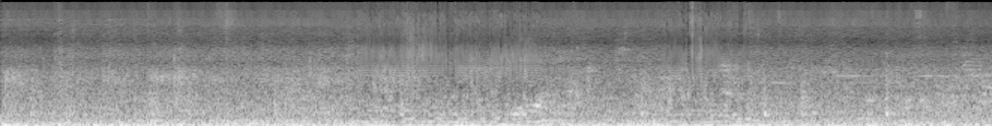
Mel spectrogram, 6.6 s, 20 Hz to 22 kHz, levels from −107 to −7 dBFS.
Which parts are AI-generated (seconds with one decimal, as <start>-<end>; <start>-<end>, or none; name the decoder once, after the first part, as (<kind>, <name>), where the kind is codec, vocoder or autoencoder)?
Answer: 2.4-3.6 (vocoder, BigVGAN v2); 4.4-5.0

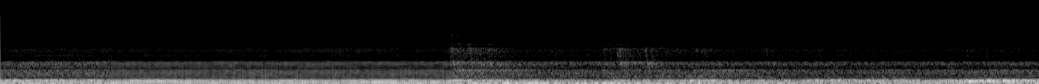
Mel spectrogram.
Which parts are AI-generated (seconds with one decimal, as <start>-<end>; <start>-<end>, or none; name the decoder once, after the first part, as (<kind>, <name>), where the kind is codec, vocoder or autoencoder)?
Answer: 1.1-4.5 (vocoder, Vocos)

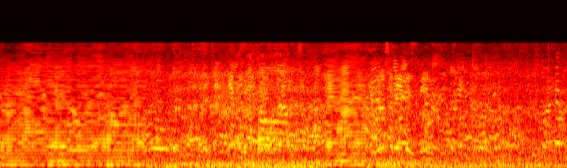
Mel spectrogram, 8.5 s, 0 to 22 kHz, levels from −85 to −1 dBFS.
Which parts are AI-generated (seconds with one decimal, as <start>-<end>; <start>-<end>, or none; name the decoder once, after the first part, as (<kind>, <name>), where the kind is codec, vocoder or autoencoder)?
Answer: 0.0-2.2 (vocoder, HiFi-GAN); 4.9-5.5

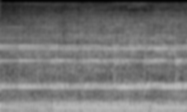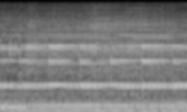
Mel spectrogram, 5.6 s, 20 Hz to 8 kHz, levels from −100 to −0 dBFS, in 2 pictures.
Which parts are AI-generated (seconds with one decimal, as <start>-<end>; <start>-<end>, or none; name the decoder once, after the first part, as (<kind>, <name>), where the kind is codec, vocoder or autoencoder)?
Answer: 0.8-3.2 (vocoder, HiFi-GAN)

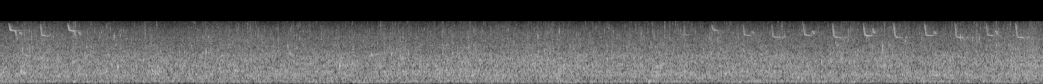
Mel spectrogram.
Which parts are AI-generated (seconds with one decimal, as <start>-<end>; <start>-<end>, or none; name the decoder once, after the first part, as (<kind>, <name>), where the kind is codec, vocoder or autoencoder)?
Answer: none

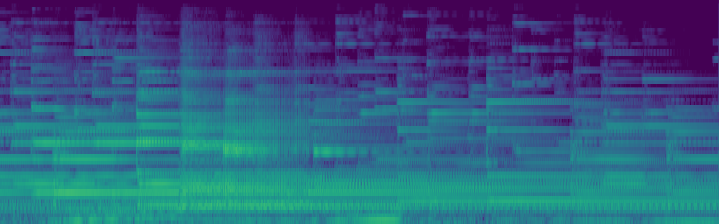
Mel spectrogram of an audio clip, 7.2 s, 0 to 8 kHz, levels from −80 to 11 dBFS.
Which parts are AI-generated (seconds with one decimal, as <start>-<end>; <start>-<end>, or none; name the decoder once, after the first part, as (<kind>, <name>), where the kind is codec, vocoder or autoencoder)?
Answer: 1.8-3.1 (vocoder, Vocos)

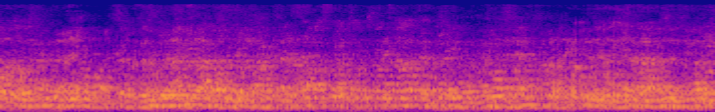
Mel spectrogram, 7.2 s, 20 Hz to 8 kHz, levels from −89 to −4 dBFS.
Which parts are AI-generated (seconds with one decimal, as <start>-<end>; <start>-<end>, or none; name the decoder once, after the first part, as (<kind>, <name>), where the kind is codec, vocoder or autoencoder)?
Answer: 0.6-1.5 (vocoder, HiFi-GAN); 5.5-6.3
